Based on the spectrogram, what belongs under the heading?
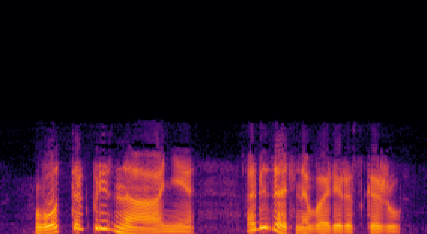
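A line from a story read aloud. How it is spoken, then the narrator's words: Laughing. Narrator (Russian): смеялся Борейко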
